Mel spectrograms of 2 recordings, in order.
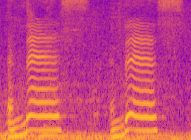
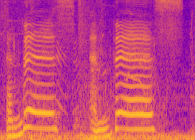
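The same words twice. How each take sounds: The two takes are said the same way.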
